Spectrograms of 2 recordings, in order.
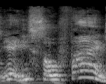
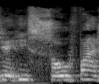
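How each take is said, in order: First: High, slow, dreamy gush; mock swooning girl. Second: High, insistent gush; mock girl doubling down. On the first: Mocking her gushing over another man, dreamy and slow. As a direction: sigh it out like she's smitten. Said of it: "And she goes". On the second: Mocking her doubling down on her crush, high gush. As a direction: say it again, no shame. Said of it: "She doubles down on it".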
